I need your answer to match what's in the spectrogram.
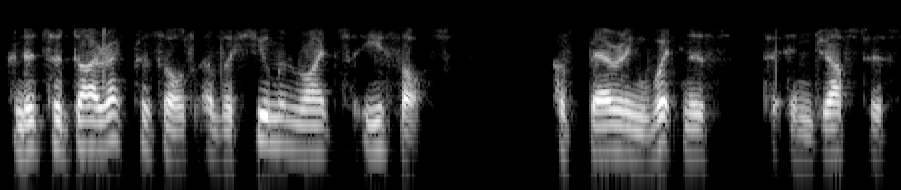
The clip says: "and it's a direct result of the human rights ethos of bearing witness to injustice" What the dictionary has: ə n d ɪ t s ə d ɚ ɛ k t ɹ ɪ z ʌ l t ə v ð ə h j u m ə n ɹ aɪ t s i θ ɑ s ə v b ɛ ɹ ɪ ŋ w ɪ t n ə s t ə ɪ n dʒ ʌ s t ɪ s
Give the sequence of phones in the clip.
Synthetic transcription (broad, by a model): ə n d ɪ t s ə d ɚ ɛ k t ɹ ɪ z ʌ l t ə v ð ə h j u m ə n ɹ aɪ t s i θ ɑ s ə v b ɛ ɹ ɪ ŋ w ɪ t n ə s t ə ɪ n dʒ ʌ s t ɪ s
